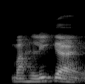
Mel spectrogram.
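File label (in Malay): "mahligai", Malay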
